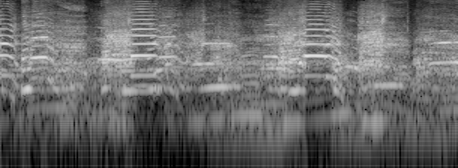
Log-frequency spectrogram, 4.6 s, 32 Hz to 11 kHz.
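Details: Chinese geese, a domestic flock at Tobu Zoo's goose square in Japan, filmed up close in April 2021; loud harsh honks in bursts roughly every second, overlapping nasal calls from several birds, with lower grunting notes beneath.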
